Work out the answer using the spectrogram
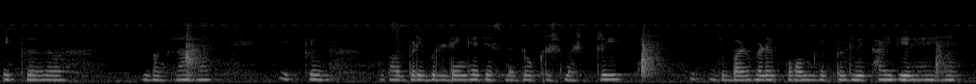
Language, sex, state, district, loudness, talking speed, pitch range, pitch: Hindi, male, Bihar, Darbhanga, -41 LUFS, 115 wpm, 205-215 Hz, 210 Hz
